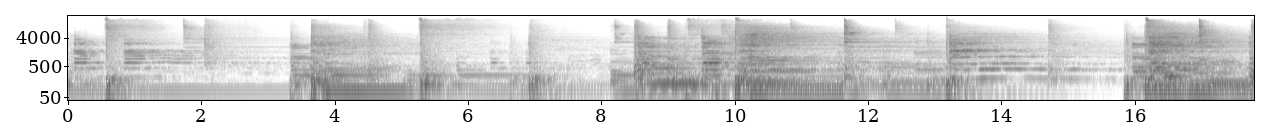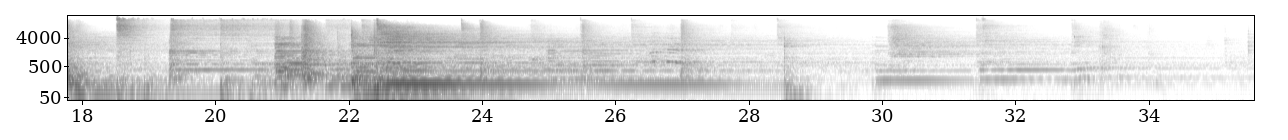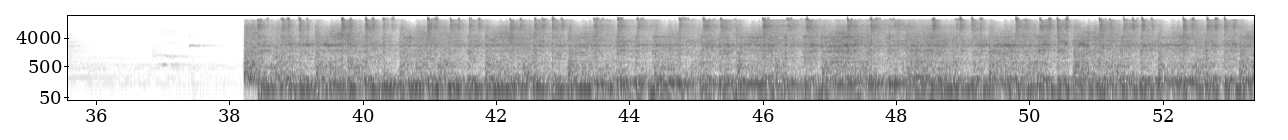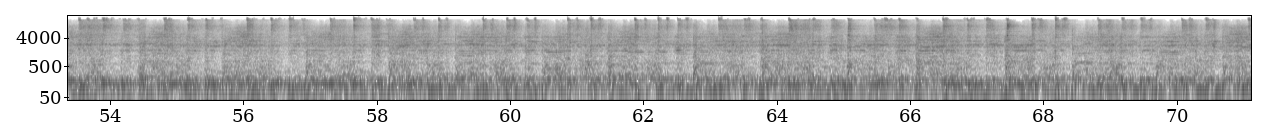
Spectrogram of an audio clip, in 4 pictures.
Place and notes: John Makay playing in Improbable concert Place Lorette / Marseille
concert by the duo guitar/drum John Makay _ organised by Limprobable in my working place.
Marseilles, France, 29 January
